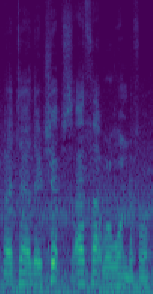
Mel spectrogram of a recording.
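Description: A man's voice: medium pitch, fairly quick. A man vlogging casually as he walks around outside, musing aloud with lots of fillers, recorded on a handheld phone. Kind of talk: casual walking vlog narration. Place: outdoors in a parking lot by a closed restaurant. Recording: outdoor traffic noise.

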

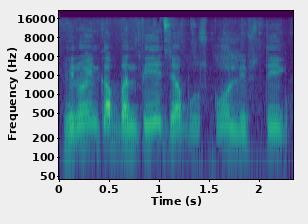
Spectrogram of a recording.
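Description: A fairly high-pitched man in his thirties talks up his wares with emphatic, persuasive conviction. He walks and gestures through a large indoor showroom as he speaks. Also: fairly even intonation, normal speed, darkish tone. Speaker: saree wholesaler. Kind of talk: sales pitch in a shop interview.

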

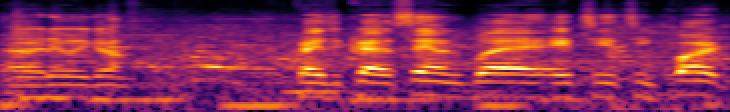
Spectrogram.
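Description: A man's voice: medium pitch, little pitch movement, a little fast. A man in his thirties vlogging on a phone held at arm's length, chatting enthusiastically as he tours a busy ballpark. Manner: upbeat, enthusiastic and chatty with fans. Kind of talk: casual selfie-camera vlog narration. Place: outdoors and in a busy baseball stadium concourse. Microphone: phone camera at arm's length. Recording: noisy crowd and background music. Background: crowd chatter and music.

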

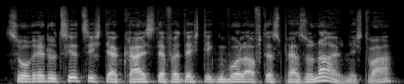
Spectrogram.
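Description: A man voicing a brisk, self-assured detective who speaks in probing, inquisitive phrases in an audiobook. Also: medium pitch, no room sound, clean studio sound, lightly acted. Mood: probing, keen. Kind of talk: audiobook character dialogue.

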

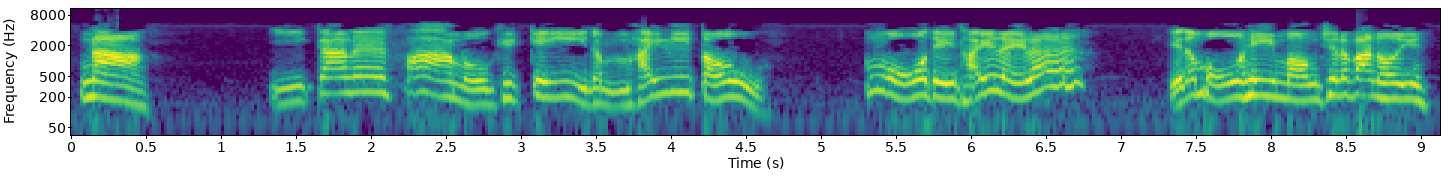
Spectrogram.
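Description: A storyteller voicing a cheeky, quick-witted young man who pleads with exaggerated earnestness and dramatic sighs. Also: mid-range voice, very animated, no room sound, pitched above the performer's own voice. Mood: theatrical pleading. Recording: dull, muffled audio.

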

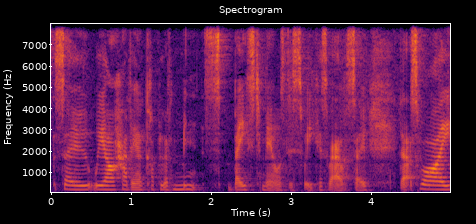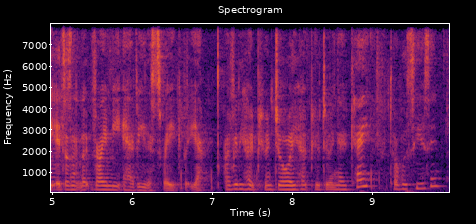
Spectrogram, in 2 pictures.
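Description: Gravelly woman in an echoey kitchen. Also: medium pitch. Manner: chatty, listing items one after another. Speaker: family vlogger. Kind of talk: casual grocery haul vlog. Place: home kitchen, indoors. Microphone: phone camera at arm's length. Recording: echoey kitchen with faint noise.

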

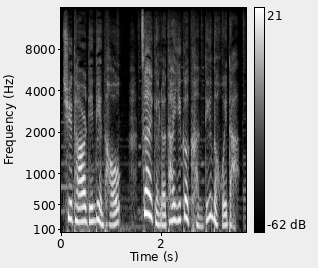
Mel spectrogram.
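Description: Woman telling a story audiobook style, highish expressive voice, faint music behind. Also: moderate pace. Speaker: narrator. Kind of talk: dramatic audiobook narration. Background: soft background music.

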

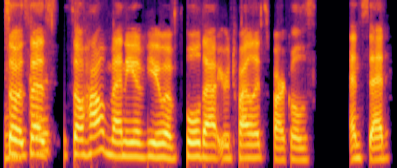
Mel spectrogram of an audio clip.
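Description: Woman chatting on an online panel, medium pitch, no room echo. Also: a little fast. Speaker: voice actor panelist. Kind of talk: casual live panel chat. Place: online voice call.

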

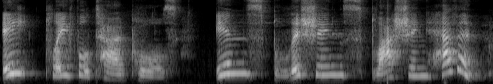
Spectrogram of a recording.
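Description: A woman reading a children's picture book aloud as the channel host, in a slow storytelling manner with drawn-out pauses before each number. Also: sits high, sing-song, pushed and bright. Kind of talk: read-aloud storytelling for kids.

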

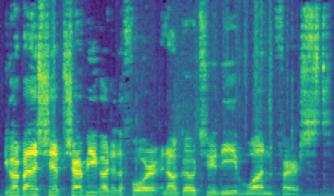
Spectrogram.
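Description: Male gaming streamer, bright and forceful, exclamatory, game noise behind him. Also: mid-range voice, flat delivery, normal speed. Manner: exclamatory, playful. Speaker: gaming streamer, crew captain. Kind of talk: excitable gameplay chat with crewmates. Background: game sound effects and ambience.

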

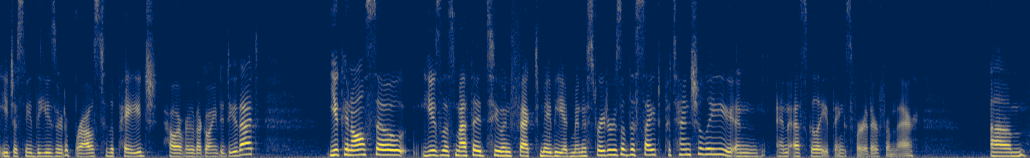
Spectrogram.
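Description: A woman's voice: medium pitch, a little mellow. A woman in her thirties giving a technical talk in a lecture room, explaining at length with frequent fillers. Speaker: conference speaker. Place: lecture room with projector screen.

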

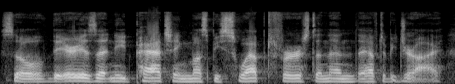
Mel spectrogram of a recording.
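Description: A man, the public works director, giving a steady report with many ums at a council meeting in a city council chamber. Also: mid-range voice, normal speed, vocal fry.

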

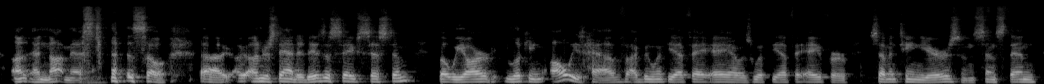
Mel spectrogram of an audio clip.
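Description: Older male analyst, American accent, sixties, husky mid-pitched voice, expert news commentary, video call from a room. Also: darkish tone. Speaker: aviation safety analyst.

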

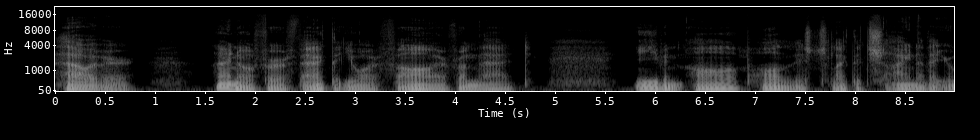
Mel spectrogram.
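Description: Male actor as sly demon charmer for ASMR roleplay: extremely low voice, close dry mic, flirty and teasing. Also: dark tone, slightly rough, dry recording, full character voice. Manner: flirtatious, sly, hesitant stammers. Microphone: close, dry microphone.

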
